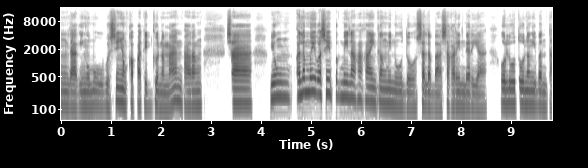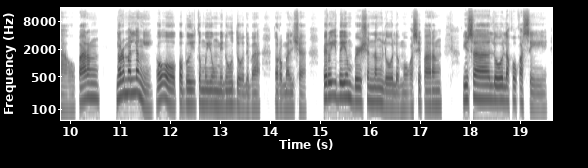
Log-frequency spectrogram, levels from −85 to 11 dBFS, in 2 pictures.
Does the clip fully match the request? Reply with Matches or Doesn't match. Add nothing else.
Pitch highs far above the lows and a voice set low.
Matches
